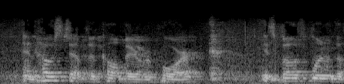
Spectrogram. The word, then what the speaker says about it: Report: frequent guest on the co report but uh or Rapport I guess is the proper pronunciation uh we're delighted that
